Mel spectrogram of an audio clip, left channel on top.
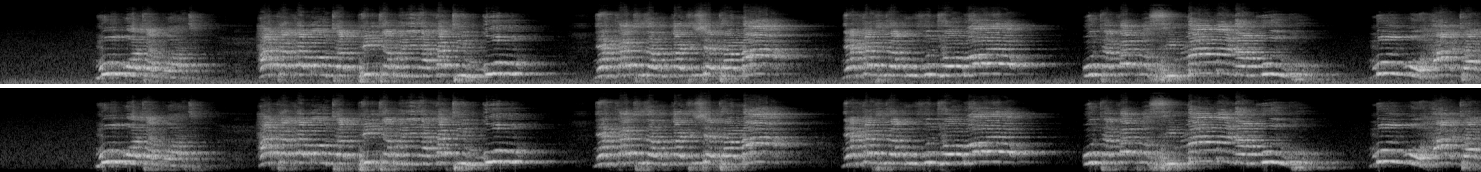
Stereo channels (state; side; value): noise; left; rumble, 23 dB below the sound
